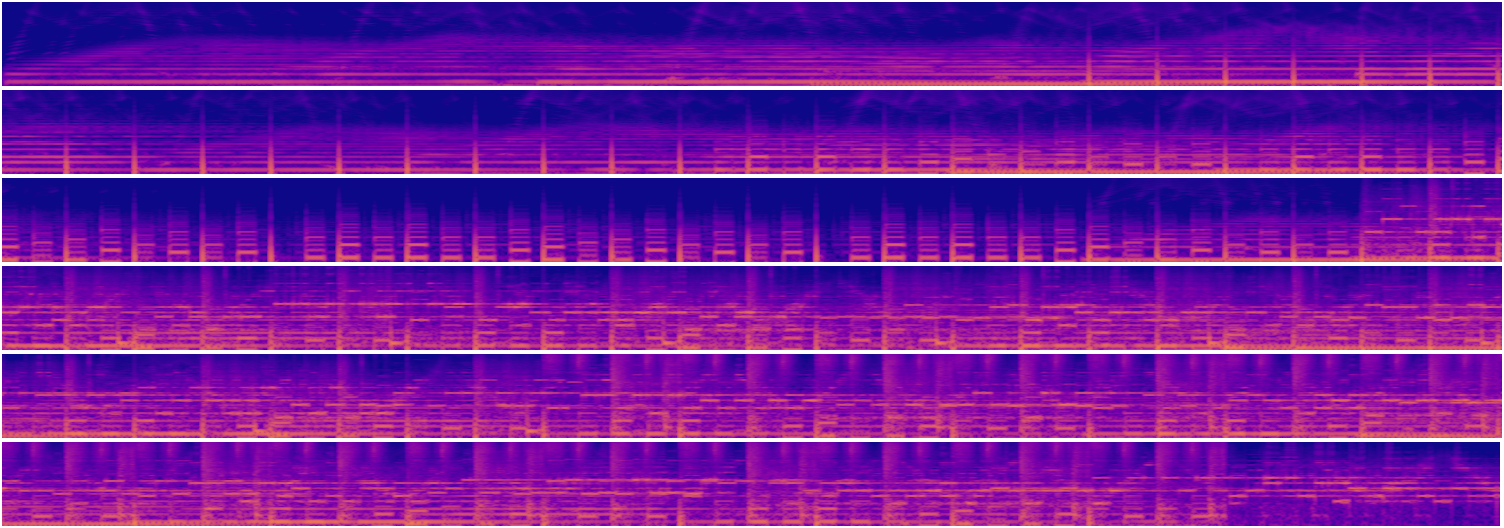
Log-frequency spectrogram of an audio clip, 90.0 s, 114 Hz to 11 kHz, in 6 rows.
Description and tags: Arturia Minibrute + Korg M3 + Drums
88 BPM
